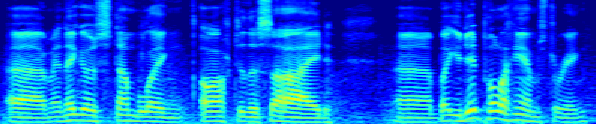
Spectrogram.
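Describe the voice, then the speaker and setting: A man's voice: medium pitch, measured pace, a little hiss or hum. A man narrating an improvised tabletop game as game master, thinking aloud as he goes.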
